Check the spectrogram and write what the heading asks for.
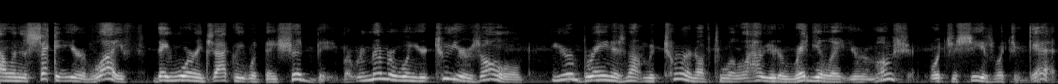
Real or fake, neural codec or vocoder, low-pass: fake; codec, 44.1 kHz, 2.6 kbps, SNAC; 7.2 kHz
